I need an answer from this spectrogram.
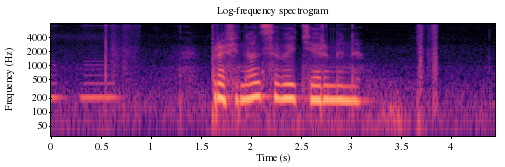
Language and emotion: Russian, neutral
